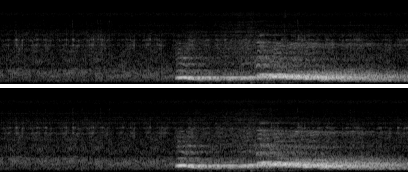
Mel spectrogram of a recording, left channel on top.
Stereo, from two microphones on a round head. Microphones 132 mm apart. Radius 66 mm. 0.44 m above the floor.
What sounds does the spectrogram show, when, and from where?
1.8 s laughter: 20° left (ahead or behind), 3.5 m; by 4.0 s 65° left (ahead or behind), 4 m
